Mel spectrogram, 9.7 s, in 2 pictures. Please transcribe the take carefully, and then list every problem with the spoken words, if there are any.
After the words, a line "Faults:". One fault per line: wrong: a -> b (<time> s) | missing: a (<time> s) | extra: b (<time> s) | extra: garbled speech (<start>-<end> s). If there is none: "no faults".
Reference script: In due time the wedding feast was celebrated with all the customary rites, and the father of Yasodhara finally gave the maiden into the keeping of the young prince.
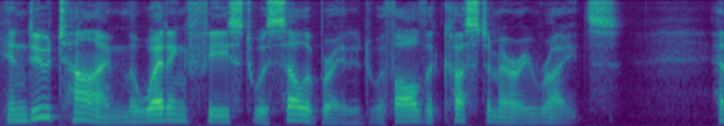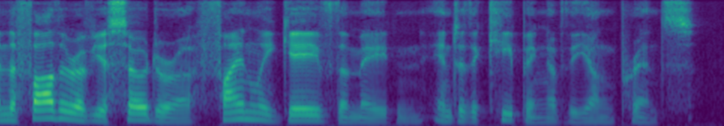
In due time the wedding feast was celebrated with all the customary rites, and the father of Yasodhara finally gave the maiden into the keeping of the young prince.
Faults:
no faults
